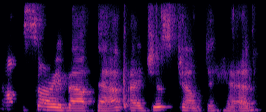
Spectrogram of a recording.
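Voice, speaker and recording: Lady on a video call, low-ish voice, easygoing chatty talk with lots of ums. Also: normal speed, poor audio. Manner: relaxed, chatty, with fillers. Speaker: webinar presenter. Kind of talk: webinar presentation.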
